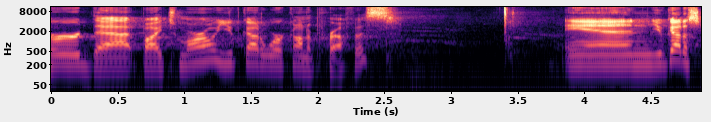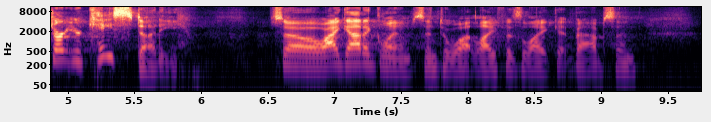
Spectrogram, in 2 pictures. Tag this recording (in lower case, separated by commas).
monologue, woman speaking, speech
